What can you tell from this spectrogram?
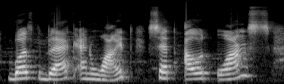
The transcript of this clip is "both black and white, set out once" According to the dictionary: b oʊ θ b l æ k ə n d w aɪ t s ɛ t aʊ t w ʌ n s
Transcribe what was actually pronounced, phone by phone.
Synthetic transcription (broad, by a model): b oʊ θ b l æ k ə n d w aɪ t s ɛ t aʊ t w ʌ n s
